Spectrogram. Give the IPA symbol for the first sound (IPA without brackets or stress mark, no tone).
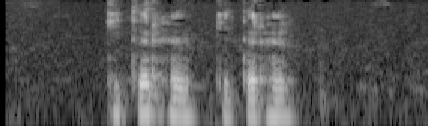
k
